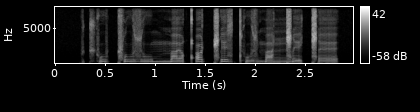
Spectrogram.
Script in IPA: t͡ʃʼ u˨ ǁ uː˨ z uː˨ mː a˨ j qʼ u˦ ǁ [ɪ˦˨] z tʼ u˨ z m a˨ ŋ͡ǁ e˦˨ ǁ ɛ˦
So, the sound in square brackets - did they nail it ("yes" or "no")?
yes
